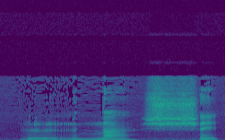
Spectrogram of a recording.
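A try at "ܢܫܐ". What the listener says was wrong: Nasha, Alors n'oubliez pas que Nasha, il prend les deux points du pluriel, mais il garde le A. Il ne devient pas E.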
